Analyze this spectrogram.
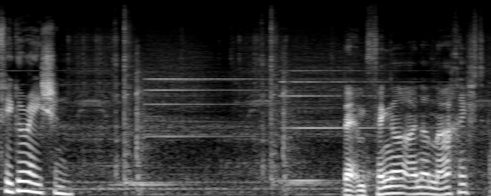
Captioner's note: machine chiming; speaks foreign language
